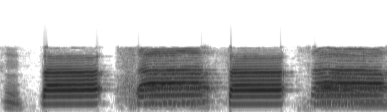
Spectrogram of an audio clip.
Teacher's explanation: دیکھیے اس میں سیٹی کی آواز نہیں آئے گی. صحیح. زبان اوپر لگے گی اور بالکل نرمی کے ساتھ یہ ادا ہوتا ہے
